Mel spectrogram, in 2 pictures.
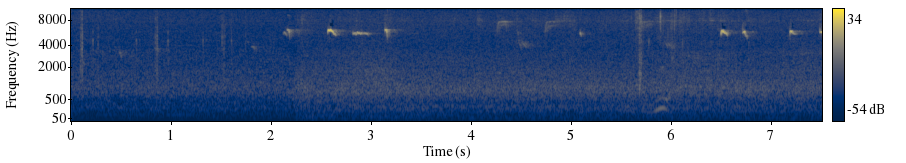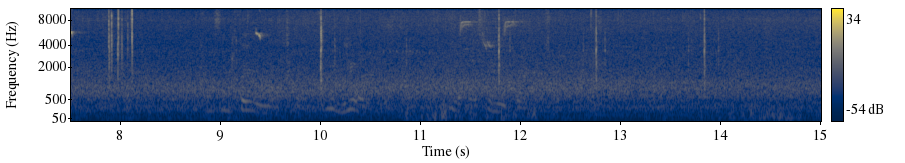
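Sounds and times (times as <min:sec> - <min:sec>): outdoor background noise: 0:00.0 - 0:15.0
small bird chirping: 0:01.7 - 0:03.3, 0:04.2 - 0:08.1, 0:08.8 - 0:12.1.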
